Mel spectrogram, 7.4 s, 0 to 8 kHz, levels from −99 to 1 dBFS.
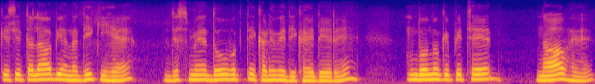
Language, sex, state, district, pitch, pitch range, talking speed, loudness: Hindi, male, Rajasthan, Bikaner, 170 Hz, 155-180 Hz, 160 wpm, -13 LUFS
